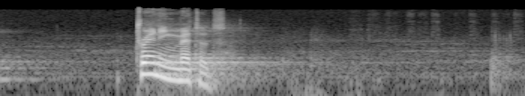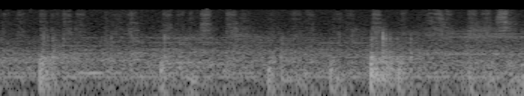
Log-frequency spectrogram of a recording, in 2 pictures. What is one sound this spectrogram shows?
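A marker squeaks on paper as it writes.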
